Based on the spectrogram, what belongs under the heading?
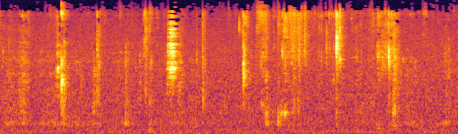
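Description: Quiet, scattered smacks and clicks of eating, from a person chewing fried chicken.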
